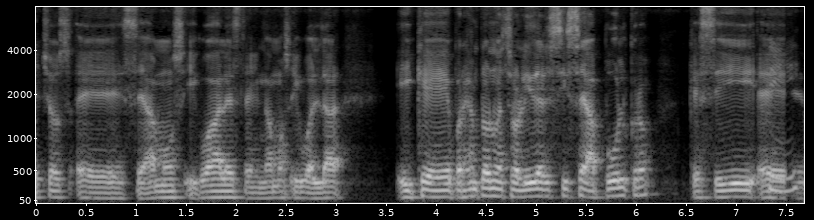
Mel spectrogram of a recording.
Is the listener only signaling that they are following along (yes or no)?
yes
